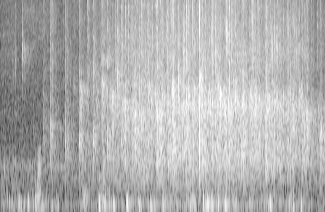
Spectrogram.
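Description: Audience applauding: a few scattered claps at first, swelling into full applause about two seconds in.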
